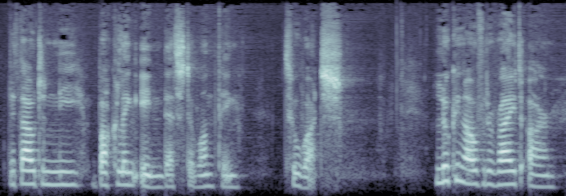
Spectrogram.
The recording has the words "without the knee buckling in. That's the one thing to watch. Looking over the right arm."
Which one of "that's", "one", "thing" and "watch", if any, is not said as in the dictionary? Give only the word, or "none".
none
